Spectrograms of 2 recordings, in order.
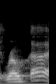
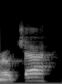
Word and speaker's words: Rocha: Like there's Rocha and Rocha. I'm Mexican and there's different pronunciations and different spellings of my last name as well, right? So there's different ways to say it.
